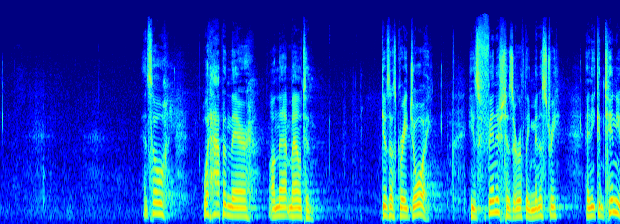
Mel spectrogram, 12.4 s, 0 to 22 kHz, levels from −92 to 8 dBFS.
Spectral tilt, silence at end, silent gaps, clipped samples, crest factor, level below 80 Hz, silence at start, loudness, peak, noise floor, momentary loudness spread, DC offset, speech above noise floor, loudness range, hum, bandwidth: -4.5 dB/octave; 0 s; none; under 0.1%; 18 dB; -72 dBFS; 2.85 s; -26 LUFS; -10 dBFS; -65 dBFS; 20 LU; under 0.1%; 40 dB; 8 LU; none; 16 kHz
